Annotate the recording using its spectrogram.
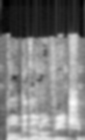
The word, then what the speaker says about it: Bogdanovich: Como se fala? Bogdanovich? É isso? – Bogdanovich. B-O-G-D-A... N-O-V-I-C-H. Peter Bogdanovich.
